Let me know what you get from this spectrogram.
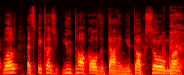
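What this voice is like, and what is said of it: Weak imitated Brazilian accent. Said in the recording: “my impression. He's Brazilian ... You gotta nail that accent more, because I don't know what you're doing”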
